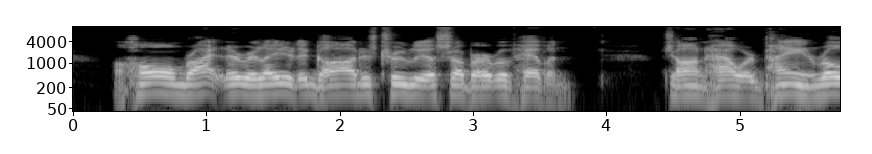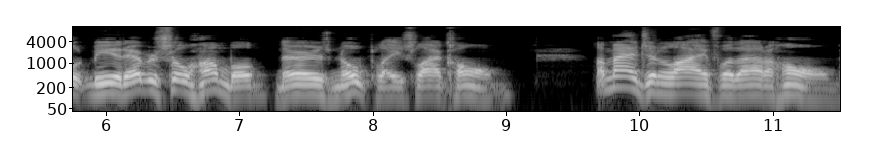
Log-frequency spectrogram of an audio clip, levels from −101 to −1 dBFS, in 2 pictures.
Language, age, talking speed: English, 60-79, 165 wpm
